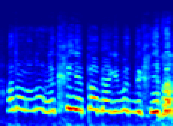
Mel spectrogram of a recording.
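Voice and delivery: imitating Mireille, high and loud, scolding. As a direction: hush the pupil in a high, shocked voice. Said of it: "j'ai dit à Mireille".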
